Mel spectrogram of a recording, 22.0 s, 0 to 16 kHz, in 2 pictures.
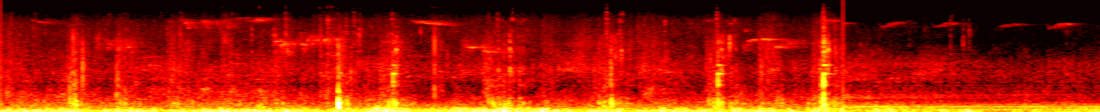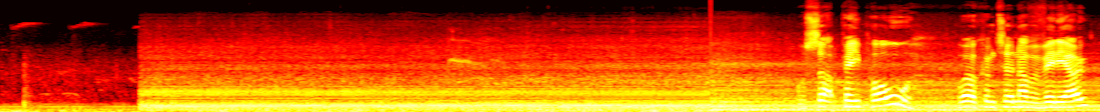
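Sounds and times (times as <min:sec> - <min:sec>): low rumble: 0:12.4 - 0:22.0
motor running steadily: 0:12.4 - 0:22.0.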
